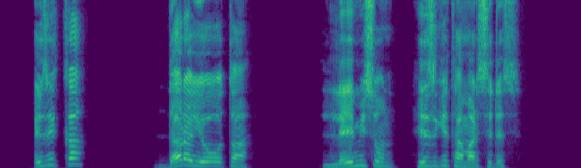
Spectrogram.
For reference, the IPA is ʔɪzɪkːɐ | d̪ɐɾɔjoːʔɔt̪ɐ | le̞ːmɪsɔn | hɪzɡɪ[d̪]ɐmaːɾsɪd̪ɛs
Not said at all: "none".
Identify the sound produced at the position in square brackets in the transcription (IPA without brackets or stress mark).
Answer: t̪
